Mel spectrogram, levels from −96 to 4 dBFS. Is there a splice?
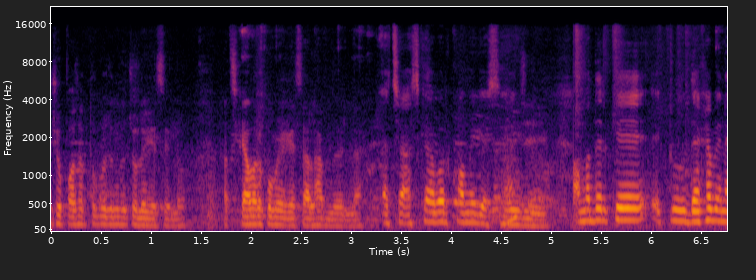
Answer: yes; 1 cut; at 5.2 s

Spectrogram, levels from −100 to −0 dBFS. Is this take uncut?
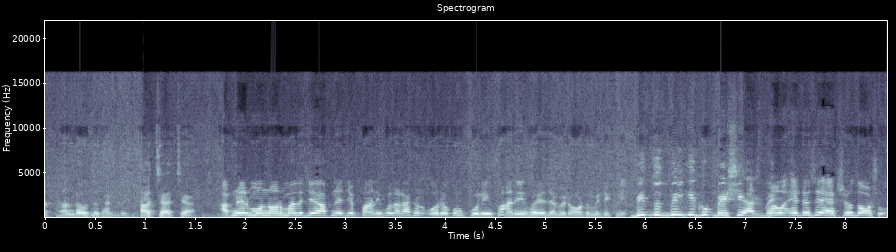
yes; 0 cuts

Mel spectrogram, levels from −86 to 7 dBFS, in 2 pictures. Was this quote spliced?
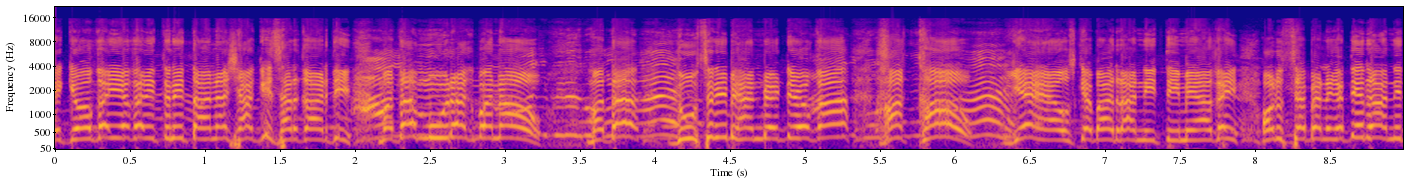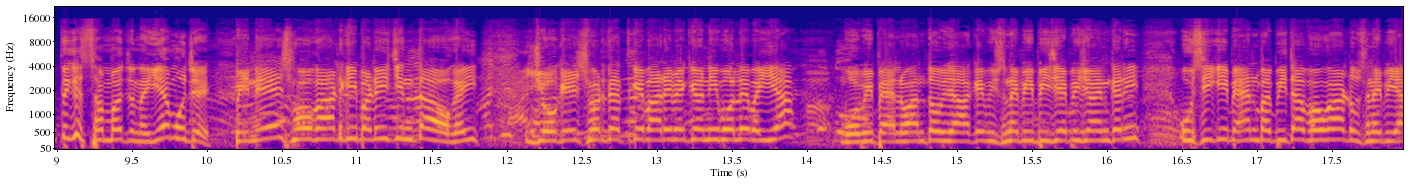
yes; 1 cut; at 10.2 s

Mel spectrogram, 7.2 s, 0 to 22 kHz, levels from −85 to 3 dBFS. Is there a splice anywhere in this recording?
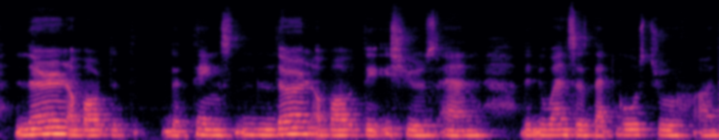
no; 0 cuts

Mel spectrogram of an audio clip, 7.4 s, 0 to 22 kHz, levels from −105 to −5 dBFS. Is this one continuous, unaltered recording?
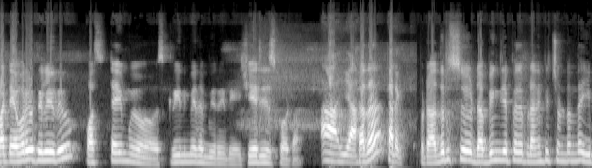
no; 1 cut; at 5.1 s

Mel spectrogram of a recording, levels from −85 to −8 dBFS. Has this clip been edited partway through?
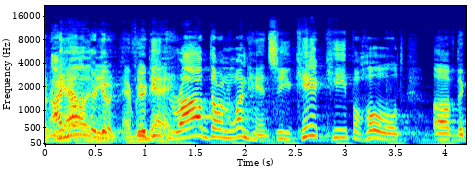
no; 0 cuts

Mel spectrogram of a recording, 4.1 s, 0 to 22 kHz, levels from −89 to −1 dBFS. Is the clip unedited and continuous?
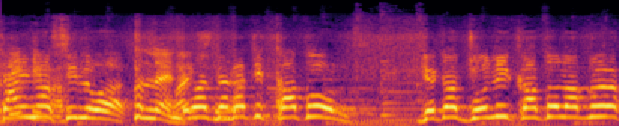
no; 1 cut; at 0.9 s

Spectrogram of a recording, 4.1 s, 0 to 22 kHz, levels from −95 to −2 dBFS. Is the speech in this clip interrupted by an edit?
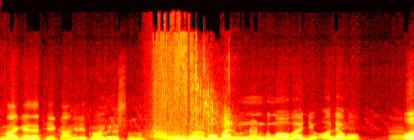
yes; 1 cut; at 1.8 s

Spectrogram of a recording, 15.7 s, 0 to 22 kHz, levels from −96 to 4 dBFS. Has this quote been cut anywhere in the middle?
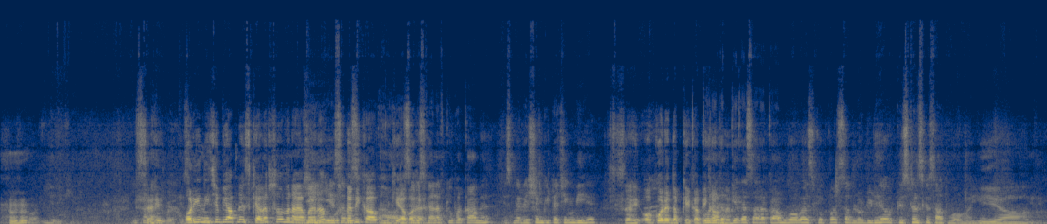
no; 0 cuts

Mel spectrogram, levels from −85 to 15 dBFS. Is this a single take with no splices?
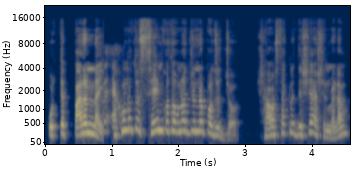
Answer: no; 1 cut; at 1.0 s

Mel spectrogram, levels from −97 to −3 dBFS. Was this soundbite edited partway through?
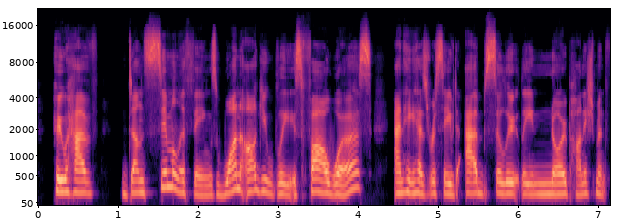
no; 0 cuts

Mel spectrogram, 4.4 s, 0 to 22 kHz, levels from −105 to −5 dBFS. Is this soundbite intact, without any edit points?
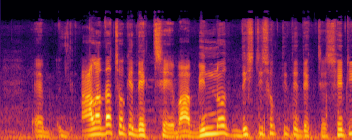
yes; 0 cuts

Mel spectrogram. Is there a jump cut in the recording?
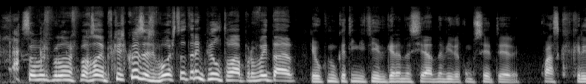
yes; 1 cut; at 3.0 s

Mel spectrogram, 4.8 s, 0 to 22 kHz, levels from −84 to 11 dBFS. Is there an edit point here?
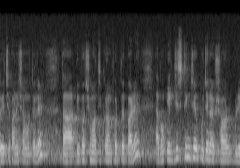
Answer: no; 0 cuts

